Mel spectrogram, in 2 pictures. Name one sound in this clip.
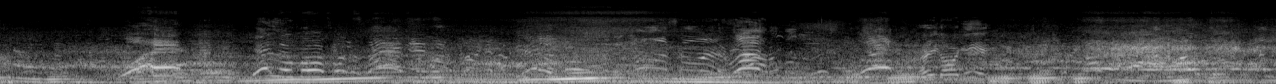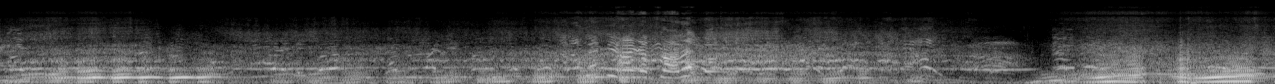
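A car engine revs hard and roars close by.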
